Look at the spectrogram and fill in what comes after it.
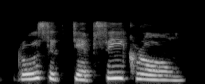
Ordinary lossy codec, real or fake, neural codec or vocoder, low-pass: none; real; none; none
